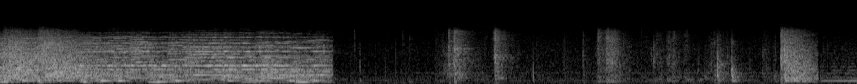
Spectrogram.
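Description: Orchestral film-score music that breaks off abruptly about three seconds in. A quieter stretch follows with several short knocks and thuds, spaced irregularly, the loudest near the end.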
